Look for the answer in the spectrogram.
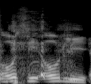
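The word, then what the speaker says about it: Oconly: O'Conley? Ach, oh. Oh Gott. okay. Zur Betonung, wenn man es direkt so ausspricht, hat er recht. Es heißt aber OC only.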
